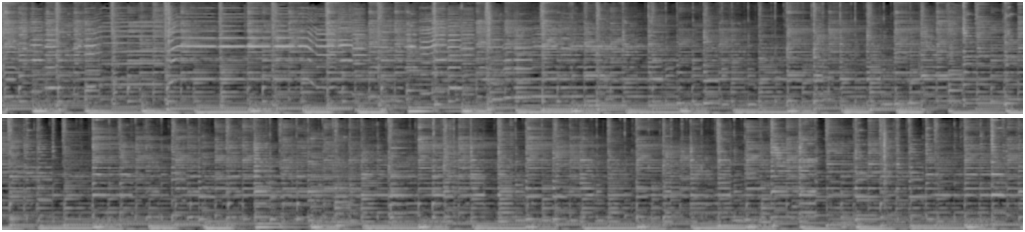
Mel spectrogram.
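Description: Upbeat bluegrass-style background music with banjo and fiddle over a steady bass beat.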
